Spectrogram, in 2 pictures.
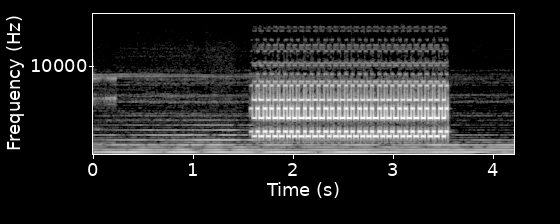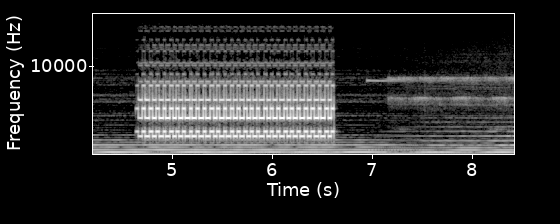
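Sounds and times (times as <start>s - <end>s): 
telephone bell ringing for a police call to a home: 1.6s - 3.6s, 4.6s - 6.6s.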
